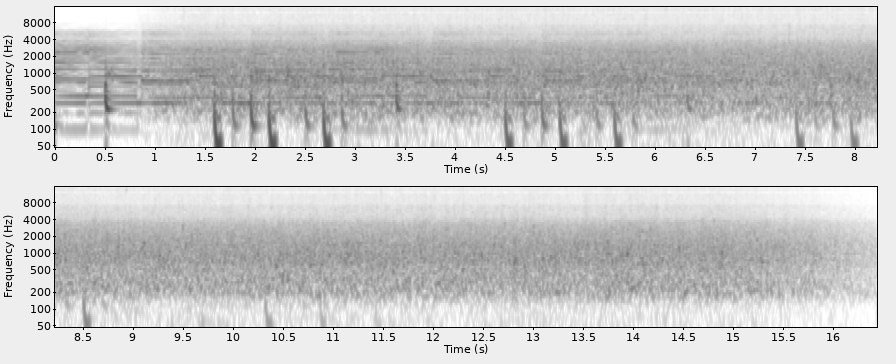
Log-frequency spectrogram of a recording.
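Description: Distorted-guitar rock music cuts off about a second in, giving way to a steady rush of river rapids with a few low thuds, which fades out near the end.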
